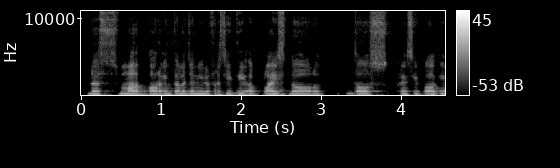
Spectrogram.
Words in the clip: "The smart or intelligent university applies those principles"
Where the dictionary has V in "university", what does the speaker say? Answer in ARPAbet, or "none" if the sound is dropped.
F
